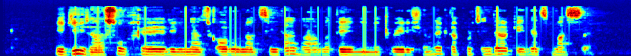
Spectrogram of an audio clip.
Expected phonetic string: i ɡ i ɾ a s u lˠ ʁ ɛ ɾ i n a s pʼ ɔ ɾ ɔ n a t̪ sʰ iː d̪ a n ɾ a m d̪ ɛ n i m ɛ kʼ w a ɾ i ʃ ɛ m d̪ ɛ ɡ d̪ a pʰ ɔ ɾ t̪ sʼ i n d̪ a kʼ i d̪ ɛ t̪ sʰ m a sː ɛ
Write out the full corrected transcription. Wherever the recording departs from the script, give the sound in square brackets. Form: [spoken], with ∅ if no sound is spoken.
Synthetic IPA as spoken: i ɡ i ɾ a s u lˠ [χ] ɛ ɾ i n a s [kʼ] ɔ ɾ ɔ n a t̪ sʰ iː d̪ a n ɾ a m d̪ ɛ n i m ɛ kʼ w [i] ɾ i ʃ ɛ m d̪ ɛ ɡ d̪ a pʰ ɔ ɾ t̪ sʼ i n d̪ a kʼ i d̪ ɛ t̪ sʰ m a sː ɛ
